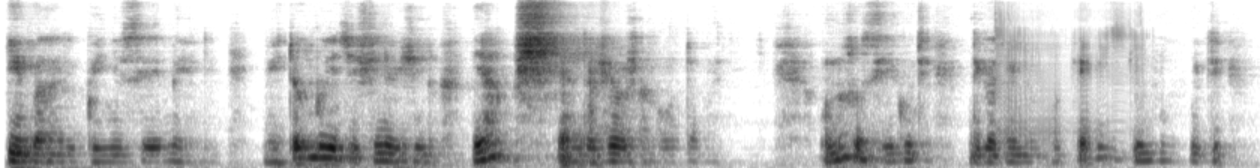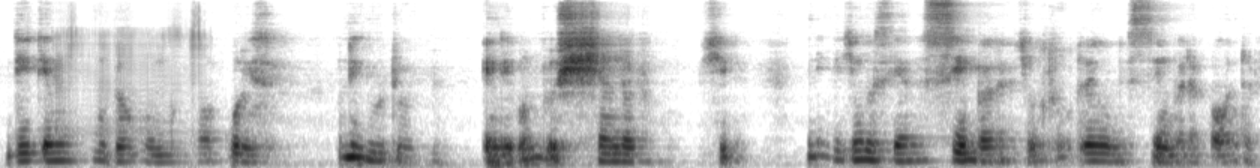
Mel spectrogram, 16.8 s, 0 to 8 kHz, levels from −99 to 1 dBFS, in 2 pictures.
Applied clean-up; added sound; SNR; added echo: neural mask model DeepFilterNet 3.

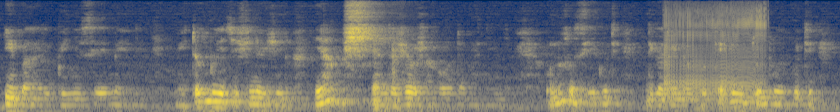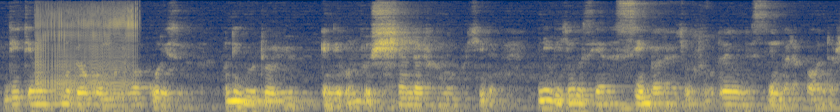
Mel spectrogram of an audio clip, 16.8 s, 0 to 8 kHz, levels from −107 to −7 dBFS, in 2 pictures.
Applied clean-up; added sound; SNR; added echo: none; Fart; 8 dB; reverberation time 0.6 s.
